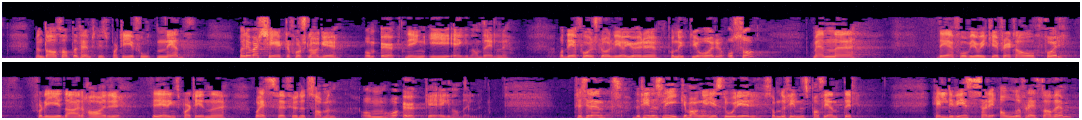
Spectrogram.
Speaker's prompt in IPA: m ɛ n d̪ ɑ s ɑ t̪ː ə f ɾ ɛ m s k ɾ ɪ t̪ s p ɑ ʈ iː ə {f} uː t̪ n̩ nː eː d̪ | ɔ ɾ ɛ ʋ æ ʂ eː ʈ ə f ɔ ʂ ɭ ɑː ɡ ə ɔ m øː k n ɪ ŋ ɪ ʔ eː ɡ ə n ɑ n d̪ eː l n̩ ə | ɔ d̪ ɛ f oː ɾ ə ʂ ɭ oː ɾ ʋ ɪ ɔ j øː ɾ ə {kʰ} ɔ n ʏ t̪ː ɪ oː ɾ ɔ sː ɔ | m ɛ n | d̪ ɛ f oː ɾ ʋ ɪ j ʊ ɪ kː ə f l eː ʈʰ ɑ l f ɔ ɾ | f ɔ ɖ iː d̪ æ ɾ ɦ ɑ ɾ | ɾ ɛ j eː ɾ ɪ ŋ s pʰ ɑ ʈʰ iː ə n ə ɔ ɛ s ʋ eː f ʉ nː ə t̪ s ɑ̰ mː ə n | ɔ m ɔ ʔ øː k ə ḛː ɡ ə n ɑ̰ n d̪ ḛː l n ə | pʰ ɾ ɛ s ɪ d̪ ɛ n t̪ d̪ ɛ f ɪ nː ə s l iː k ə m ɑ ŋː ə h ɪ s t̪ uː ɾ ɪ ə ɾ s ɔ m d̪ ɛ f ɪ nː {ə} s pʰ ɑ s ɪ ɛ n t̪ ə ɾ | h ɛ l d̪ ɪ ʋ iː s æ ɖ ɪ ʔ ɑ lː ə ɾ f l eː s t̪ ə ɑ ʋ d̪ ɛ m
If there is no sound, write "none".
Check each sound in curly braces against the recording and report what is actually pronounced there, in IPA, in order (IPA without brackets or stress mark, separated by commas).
f, pʰ, ə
